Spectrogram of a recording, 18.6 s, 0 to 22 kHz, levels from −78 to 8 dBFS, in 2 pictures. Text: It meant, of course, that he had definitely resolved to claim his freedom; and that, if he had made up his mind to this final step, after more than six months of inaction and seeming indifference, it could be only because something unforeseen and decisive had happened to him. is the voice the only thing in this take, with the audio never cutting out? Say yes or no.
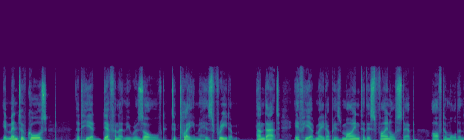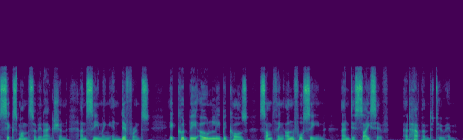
no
